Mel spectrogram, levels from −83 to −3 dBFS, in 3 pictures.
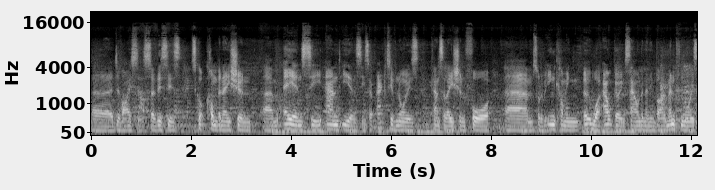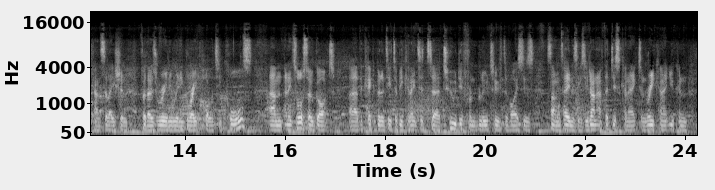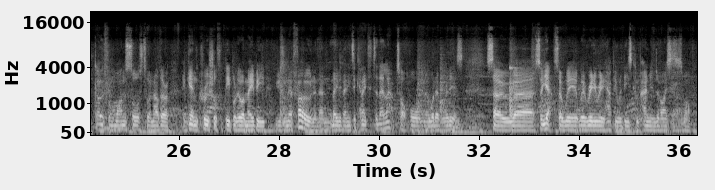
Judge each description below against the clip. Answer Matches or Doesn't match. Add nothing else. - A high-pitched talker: Doesn't match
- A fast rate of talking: Matches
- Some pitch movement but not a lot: Doesn't match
